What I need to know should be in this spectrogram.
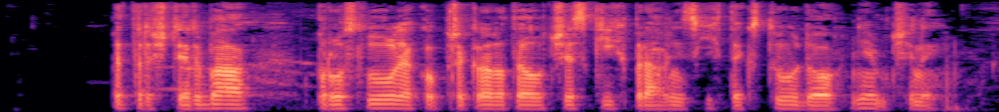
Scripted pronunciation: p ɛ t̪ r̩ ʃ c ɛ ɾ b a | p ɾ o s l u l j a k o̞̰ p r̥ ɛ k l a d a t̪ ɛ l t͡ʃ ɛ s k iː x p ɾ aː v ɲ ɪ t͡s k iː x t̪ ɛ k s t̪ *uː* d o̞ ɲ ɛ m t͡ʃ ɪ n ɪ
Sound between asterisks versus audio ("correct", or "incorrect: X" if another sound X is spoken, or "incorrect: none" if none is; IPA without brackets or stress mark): correct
